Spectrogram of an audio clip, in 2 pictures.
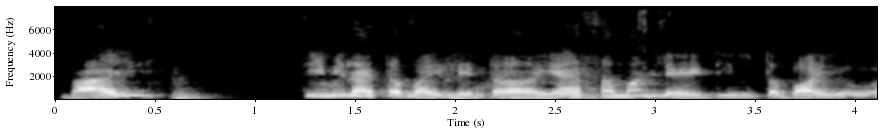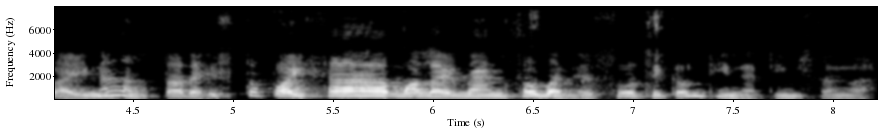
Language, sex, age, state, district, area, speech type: Nepali, female, 60+, West Bengal, Kalimpong, rural, spontaneous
